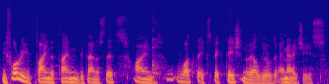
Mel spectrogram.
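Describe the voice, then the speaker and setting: A man lecturing on physics, working through exercises aloud in a halting way and peppering his talk with "okay" and "right". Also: mid-range voice, lively intonation, mellow, slight background noise. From Turkey. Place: lecture hall.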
